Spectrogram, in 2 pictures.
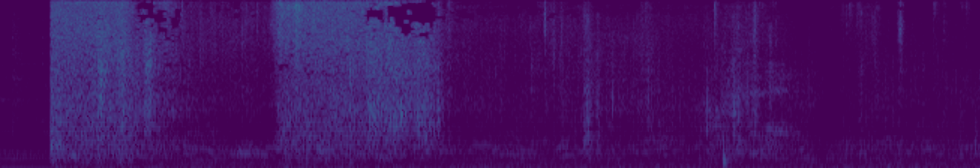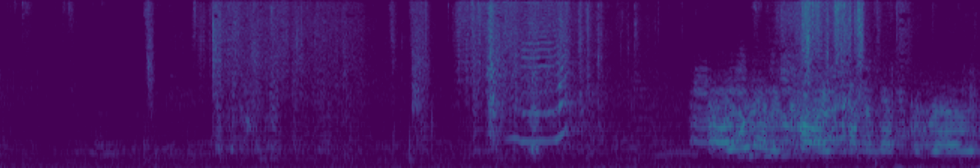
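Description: Two hissing bursts of spray from a hand-held pressurised canister sprayer, each about a second long, then a quieter spell with faint outdoor background.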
